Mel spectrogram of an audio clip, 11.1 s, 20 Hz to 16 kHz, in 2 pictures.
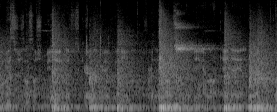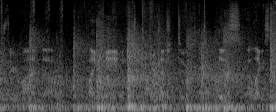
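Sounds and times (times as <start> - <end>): basketballs bouncing on gym floor: 1.0 - 11.0.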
